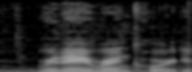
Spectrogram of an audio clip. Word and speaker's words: Rene Rancourt: During the national anthem, Rene Rancourt, who always sang our national anthem. Did I say his name right? – Rene Rancourt, yeah.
